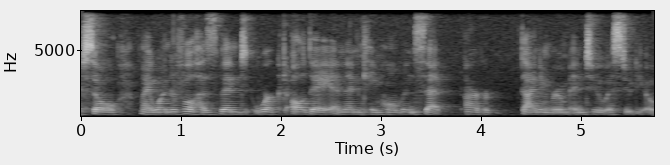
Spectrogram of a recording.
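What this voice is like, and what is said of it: Sick-sounding voice. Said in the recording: “the ... household has been taken out by COVID, and I was the last one to go down. And as you can hear by my voice,”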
